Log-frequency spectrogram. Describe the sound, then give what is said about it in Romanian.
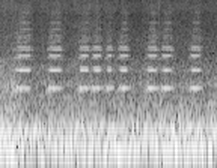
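Car horns honk repeatedly in short, rhythmic, loud bursts over a steady low rumble of traffic, with no one talking. “pentru glumeme și au început să curgă și claxoanele.”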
